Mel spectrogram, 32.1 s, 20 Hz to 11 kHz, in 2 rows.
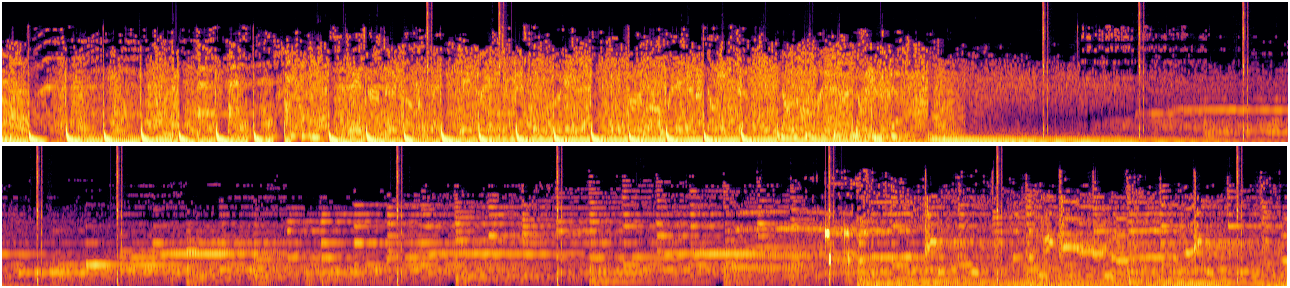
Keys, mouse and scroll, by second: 19.6 i, 20.9 click, 22.4 v, 22.8 click, 23.8 ctrl+x, 24.7 ctrl+b, 26.3 click.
